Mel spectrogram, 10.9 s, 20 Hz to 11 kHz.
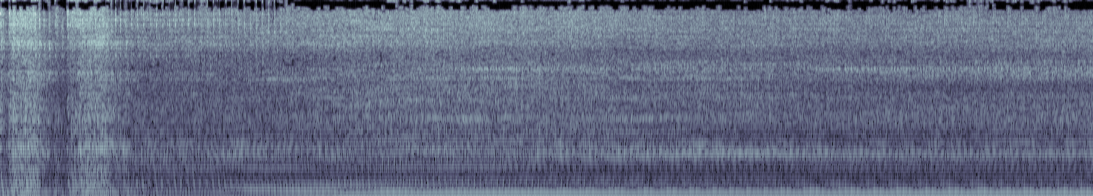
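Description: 1981 BMW R80 G/S's air-cooled boxer twin, just started cold with the choke on. It runs unevenly for the first second or so, then settles into a steady idle.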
